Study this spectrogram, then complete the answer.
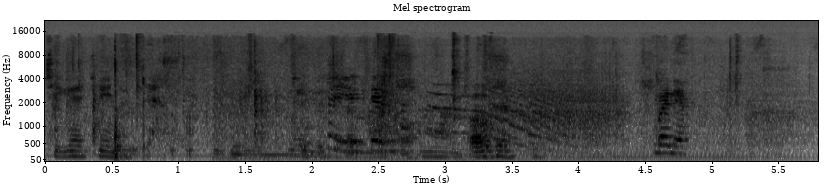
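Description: Women talk quietly in a room.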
